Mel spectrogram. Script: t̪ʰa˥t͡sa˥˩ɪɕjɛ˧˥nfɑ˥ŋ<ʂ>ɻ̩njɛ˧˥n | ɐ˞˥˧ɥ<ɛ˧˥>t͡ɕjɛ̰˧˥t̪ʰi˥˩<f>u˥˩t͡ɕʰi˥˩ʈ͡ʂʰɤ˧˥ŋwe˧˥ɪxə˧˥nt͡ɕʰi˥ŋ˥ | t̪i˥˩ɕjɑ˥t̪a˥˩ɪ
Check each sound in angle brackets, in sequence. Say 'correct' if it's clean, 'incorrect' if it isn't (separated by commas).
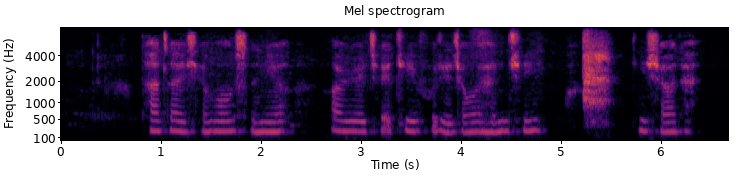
correct, incorrect, correct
